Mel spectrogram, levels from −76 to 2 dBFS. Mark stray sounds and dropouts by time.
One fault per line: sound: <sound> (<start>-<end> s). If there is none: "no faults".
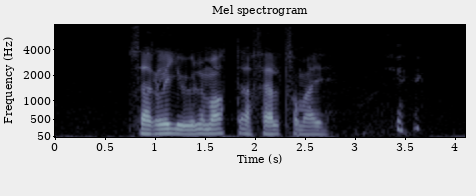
sound: laugh (3.0-3.7 s)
